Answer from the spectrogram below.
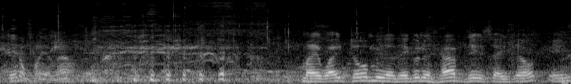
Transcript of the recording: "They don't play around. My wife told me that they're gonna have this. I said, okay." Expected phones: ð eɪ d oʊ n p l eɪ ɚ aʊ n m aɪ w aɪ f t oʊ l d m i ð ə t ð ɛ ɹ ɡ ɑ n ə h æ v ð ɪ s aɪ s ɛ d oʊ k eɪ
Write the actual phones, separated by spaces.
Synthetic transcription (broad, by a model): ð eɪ d oʊ n p l eɪ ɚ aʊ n m aɪ w aɪ f t oʊ l d m i ð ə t ð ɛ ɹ ɡ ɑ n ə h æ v ð ɪ s aɪ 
